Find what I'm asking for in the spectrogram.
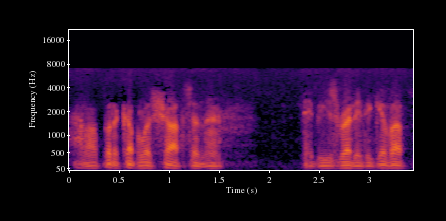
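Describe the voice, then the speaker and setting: Deep-voiced, laconic western marshal. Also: male voice, fairly even intonation, a bit bright, slightly rough, exaggerated voice. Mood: firm, urgent. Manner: unhurried, terse, understated. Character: steady, laconic Old West marshal, male, weary and humane. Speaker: lead actor and narrator. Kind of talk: 1950s radio western acting and narration. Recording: dull vintage radio recording with music.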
